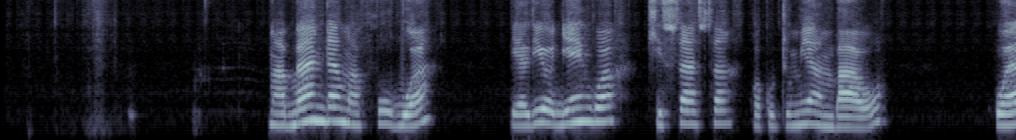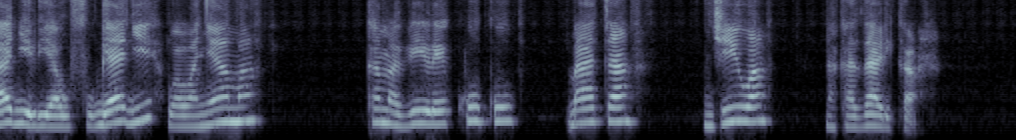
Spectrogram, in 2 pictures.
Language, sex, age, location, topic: Swahili, female, 18-24, Dar es Salaam, agriculture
